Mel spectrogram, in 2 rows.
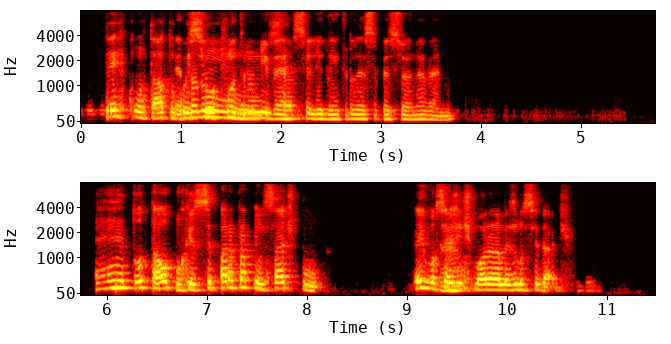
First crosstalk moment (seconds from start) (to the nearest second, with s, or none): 1 s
